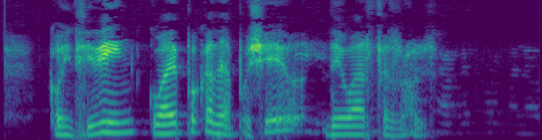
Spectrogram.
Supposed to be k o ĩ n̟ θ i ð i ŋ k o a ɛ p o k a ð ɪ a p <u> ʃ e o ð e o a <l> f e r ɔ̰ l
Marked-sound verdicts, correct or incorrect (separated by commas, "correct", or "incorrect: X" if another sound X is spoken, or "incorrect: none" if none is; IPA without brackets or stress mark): incorrect: o, incorrect: ɾ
